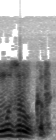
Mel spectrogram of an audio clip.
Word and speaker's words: Музруков: У нас принято произносить эту фамилию Музруков. У нас есть проспект Музрукова, у нас проводятся лыжные соревнования, мемориал Музрукова. Так как все-таки правильно произносить эту фамилию? Спасибо. – Спасибо. – Безусловно, так, как ее произносят в Сарове. Других вариантов нет, я ошибаюсь, исправлюсь.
